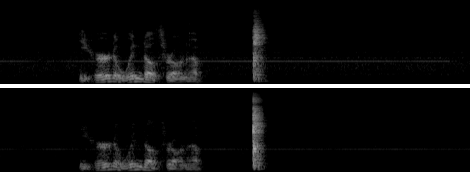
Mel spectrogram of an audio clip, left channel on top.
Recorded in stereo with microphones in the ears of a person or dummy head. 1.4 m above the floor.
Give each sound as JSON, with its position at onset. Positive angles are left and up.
{"t": 0.8, "sound": "a man speaking", "side_deg": 40, "distance_m": 1.0}
{"t": 2.5, "sound": "a snare drum", "side_deg": -70, "distance_m": 0.5}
